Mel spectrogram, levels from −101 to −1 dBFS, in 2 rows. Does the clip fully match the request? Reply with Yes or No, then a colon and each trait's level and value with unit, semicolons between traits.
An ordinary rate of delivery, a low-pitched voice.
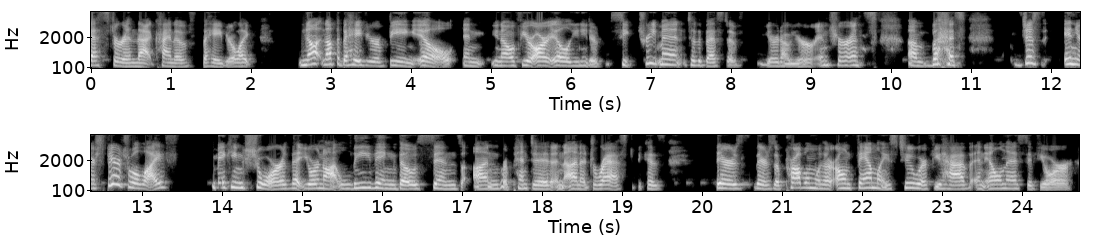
No: average, 170 wpm; high, 225 Hz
